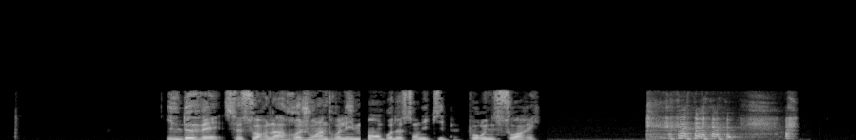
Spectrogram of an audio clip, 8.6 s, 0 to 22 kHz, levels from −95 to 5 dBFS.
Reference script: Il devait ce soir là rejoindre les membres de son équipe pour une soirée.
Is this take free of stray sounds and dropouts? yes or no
no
